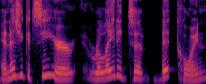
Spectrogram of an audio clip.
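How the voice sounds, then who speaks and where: A man speaks in a Chicago accent with ordinary pitch variation. The very clean recording has a silent background and a dry, close sound with no echo. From Chicago, US Midwest. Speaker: investment show host. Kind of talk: solo market commentary video. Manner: conversational, some self-corrections.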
